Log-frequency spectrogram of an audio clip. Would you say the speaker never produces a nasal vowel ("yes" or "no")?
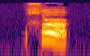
no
